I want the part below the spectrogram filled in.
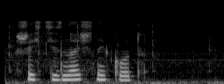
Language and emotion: Russian, neutral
